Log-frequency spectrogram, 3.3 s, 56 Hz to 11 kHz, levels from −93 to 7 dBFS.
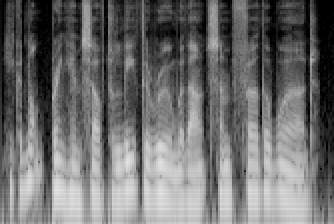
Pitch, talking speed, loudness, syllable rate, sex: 110 Hz, 235 wpm, -15 LUFS, 5.5 syllables/s, male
